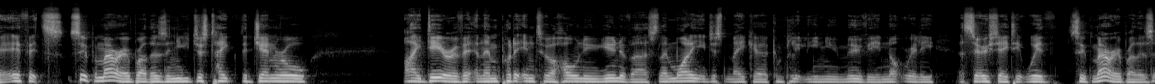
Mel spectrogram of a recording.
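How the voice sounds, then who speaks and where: A man's voice: medium pitch, brisk. A man co-hosting a podcast, discussing films casually and thinking aloud, often repeating a word as he goes. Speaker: podcast co-host.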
